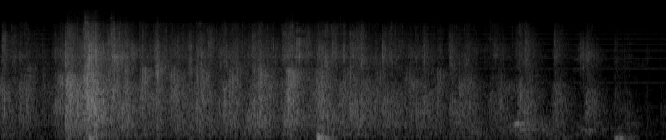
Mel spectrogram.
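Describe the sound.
An audience applauds to welcome a speaker at a church service, the clapping swelling quickly, holding, and then thinning out toward the end.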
